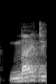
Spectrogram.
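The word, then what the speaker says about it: knee: Night means होता है योद्धा, शूरवीर जिसे कहते हैं। नेक्स्ट है आपका नी। के को छोड़ दीजिए तो क्या बचा? नी।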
